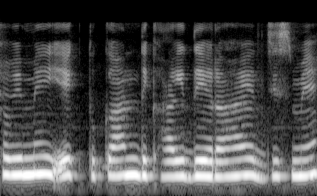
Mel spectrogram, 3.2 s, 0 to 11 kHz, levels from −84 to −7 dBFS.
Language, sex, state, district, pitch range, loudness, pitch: Hindi, female, Delhi, New Delhi, 230-250 Hz, -13 LUFS, 240 Hz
